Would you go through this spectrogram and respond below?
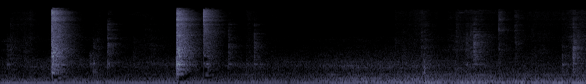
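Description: Sharp metallic clicks from the push-button latch on an AK rifle receiver, one crisp snap followed about a second later by a quick double click, close and loud against a quiet room.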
